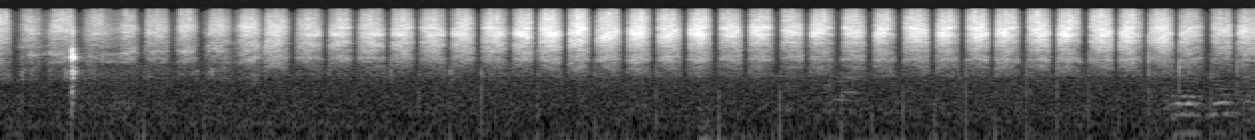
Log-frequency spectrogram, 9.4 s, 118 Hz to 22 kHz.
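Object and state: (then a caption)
Aluminum spray can. Long nails scratch rhythmically along the side of a small, hollow, cylindrical aluminum aerosol deodorant can with a dark cap, held in one hand, with a single sharp tap near the start. About 35 quick, evenly spaced strokes produce a bright, hissy rasp with almost no low end.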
